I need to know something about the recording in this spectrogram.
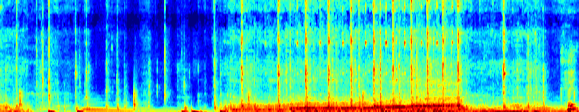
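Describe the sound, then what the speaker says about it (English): A sewing machine stitching vintage Barbie doll clothes, a few short starts and stops, then a sustained steady run of rapid mechanical stitching, close and fairly loud. "When sewing, you can use pins, or you could just straight up sew it yourself."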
